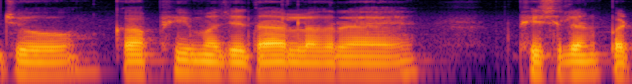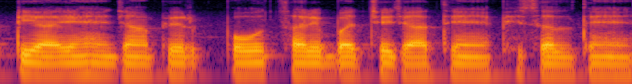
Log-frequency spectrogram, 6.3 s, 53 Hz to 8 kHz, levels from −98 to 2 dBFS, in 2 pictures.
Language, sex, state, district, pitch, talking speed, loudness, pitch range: Hindi, male, Chhattisgarh, Kabirdham, 95 Hz, 160 wpm, -19 LUFS, 95-100 Hz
